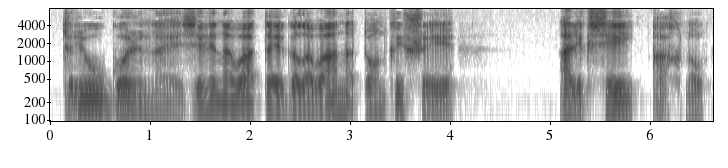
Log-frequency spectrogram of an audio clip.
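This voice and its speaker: A man narrating an audiobook story in a measured, even reading. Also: low voice, dry recording, clean studio sound.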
